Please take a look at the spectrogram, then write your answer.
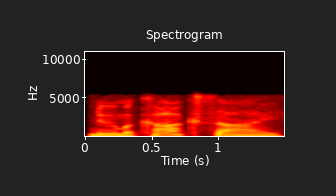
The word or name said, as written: pneumococci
